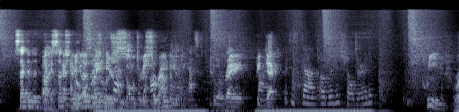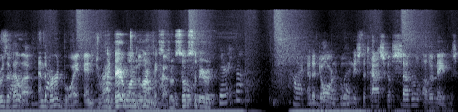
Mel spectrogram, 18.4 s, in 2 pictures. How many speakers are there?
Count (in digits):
4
